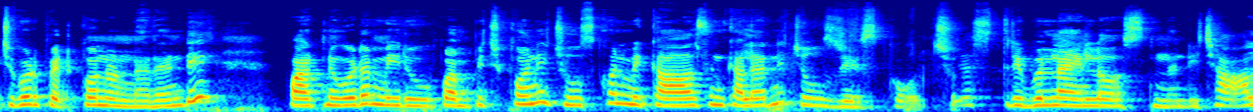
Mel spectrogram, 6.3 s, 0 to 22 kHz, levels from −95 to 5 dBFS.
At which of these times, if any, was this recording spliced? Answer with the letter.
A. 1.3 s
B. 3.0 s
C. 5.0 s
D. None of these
C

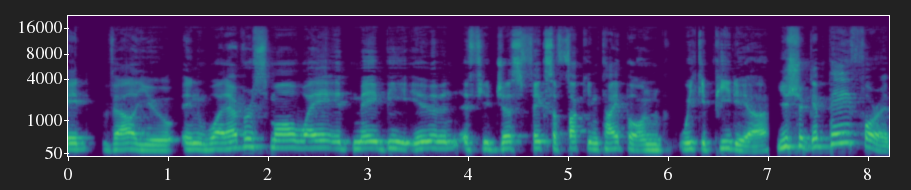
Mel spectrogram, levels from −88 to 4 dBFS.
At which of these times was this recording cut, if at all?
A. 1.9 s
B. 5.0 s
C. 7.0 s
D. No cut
C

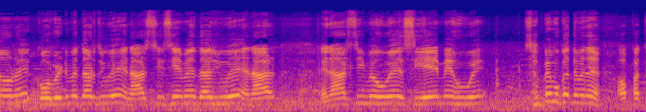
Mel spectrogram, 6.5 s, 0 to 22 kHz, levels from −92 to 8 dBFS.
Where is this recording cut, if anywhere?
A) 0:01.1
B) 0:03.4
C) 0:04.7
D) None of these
D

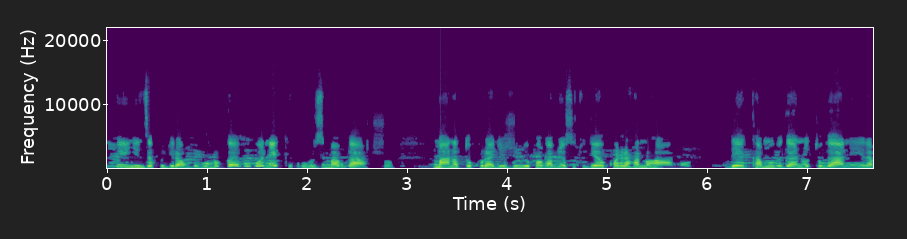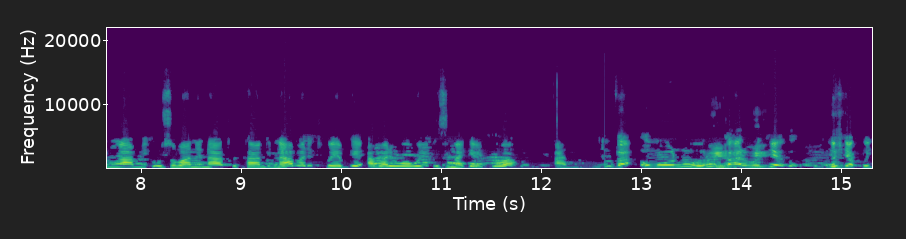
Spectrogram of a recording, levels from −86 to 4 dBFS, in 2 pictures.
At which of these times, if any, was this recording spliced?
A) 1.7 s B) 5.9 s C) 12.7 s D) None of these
C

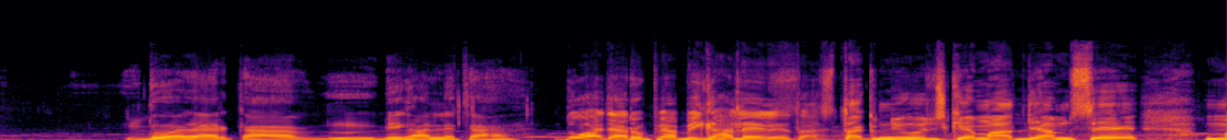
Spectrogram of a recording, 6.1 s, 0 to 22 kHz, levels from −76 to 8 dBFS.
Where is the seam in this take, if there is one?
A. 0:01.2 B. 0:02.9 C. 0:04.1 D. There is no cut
C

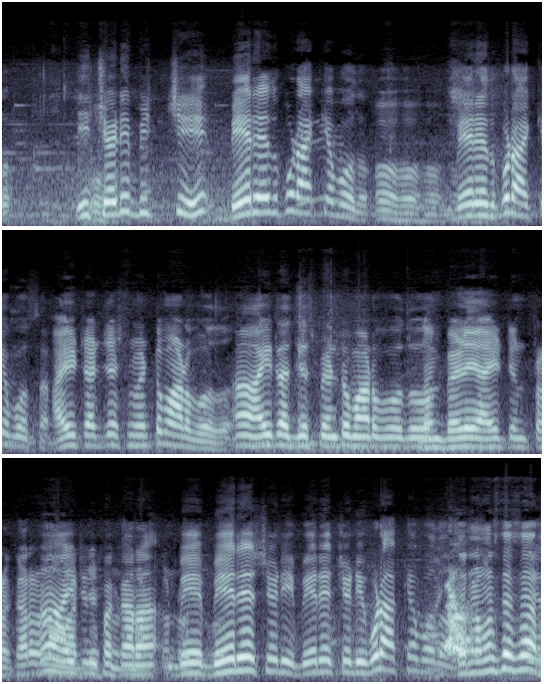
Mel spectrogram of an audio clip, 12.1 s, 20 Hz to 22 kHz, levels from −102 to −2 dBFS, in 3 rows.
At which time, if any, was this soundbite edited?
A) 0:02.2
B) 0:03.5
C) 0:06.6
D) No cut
D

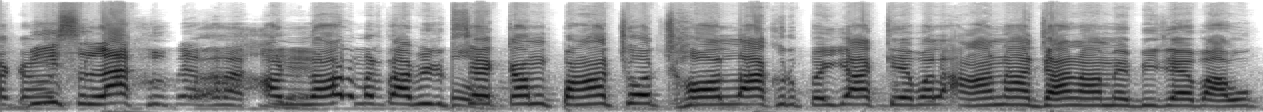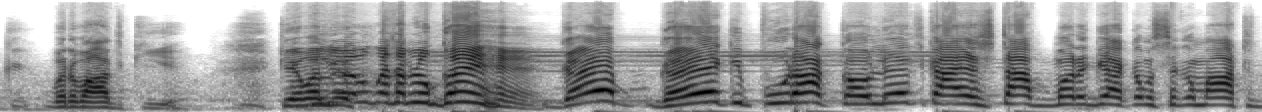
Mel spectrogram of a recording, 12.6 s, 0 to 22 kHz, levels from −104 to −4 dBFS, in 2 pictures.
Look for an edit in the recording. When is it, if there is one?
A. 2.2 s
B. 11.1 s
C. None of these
A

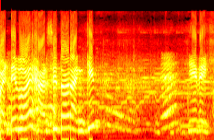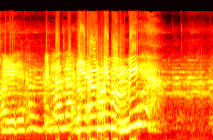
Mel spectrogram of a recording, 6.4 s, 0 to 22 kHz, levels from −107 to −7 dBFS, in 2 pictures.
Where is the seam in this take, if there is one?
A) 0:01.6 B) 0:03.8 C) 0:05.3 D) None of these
D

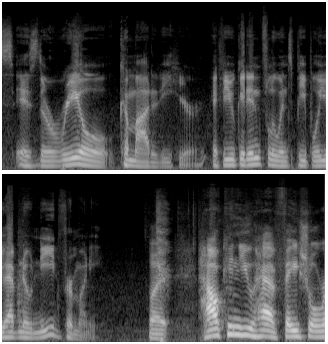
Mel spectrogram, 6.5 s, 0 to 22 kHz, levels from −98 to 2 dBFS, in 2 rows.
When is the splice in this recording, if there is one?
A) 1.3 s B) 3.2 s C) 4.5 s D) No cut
C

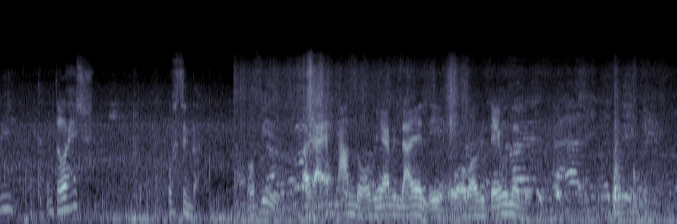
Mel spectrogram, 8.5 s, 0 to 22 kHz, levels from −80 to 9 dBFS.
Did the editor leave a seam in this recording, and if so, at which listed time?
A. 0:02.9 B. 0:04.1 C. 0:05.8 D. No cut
A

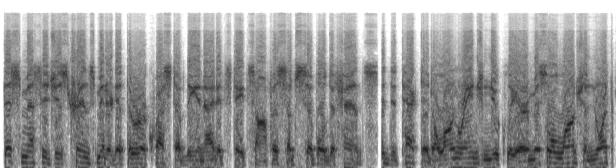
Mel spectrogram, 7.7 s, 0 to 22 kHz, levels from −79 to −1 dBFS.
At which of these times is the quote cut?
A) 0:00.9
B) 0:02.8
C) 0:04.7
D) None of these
C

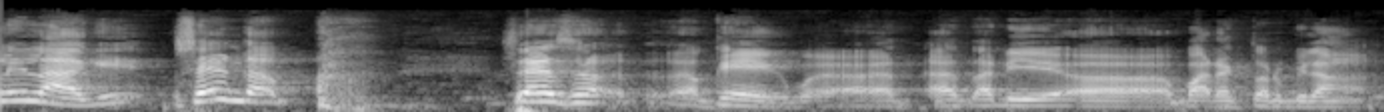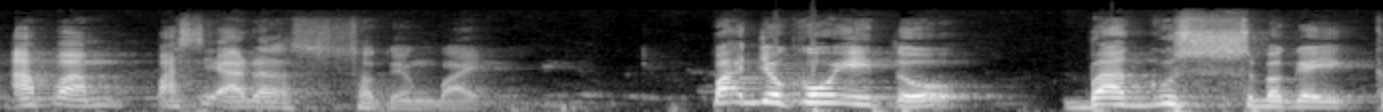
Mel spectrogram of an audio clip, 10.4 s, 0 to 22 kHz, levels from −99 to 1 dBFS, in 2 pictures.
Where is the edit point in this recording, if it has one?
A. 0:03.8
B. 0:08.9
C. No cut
C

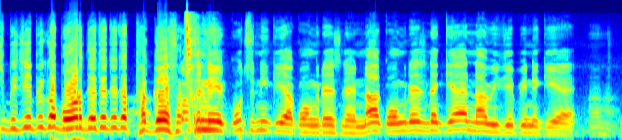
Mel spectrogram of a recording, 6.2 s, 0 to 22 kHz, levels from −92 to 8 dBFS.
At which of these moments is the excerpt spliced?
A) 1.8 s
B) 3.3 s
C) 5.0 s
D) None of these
A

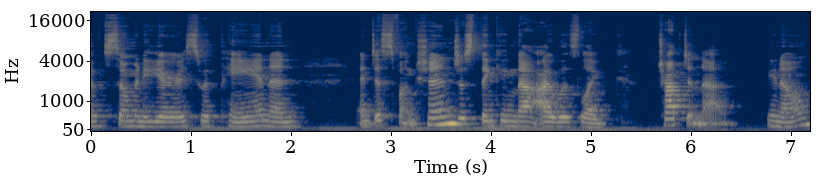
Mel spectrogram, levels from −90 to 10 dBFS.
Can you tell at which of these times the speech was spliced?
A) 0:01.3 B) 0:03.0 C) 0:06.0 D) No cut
D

